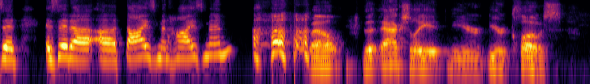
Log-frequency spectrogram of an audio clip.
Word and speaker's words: Theismann: the office he said joe how do you pronounce your last name i said it's thiesman he said no actually it's pronounced theism i said no my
